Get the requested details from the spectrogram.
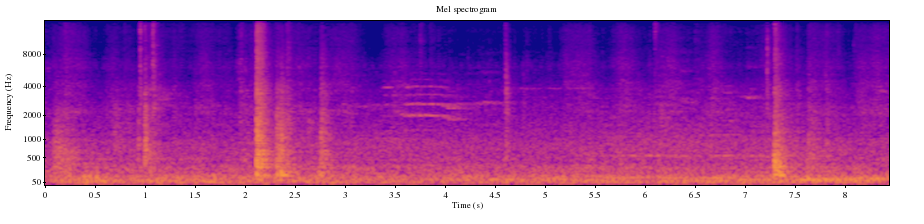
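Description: Metal parts clank and knock as a small machine is handled.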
